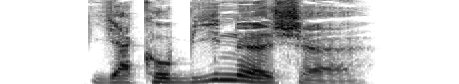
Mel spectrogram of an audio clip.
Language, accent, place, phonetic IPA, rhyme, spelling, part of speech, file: German, Germany, Berlin, [jakoˈbiːnɪʃə], -iːnɪʃə, jakobinische, adjective, De-jakobinische.ogg
- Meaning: inflection of jakobinisch: 1. strong/mixed nominative/accusative feminine singular 2. strong nominative/accusative plural 3. weak nominative all-gender singular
